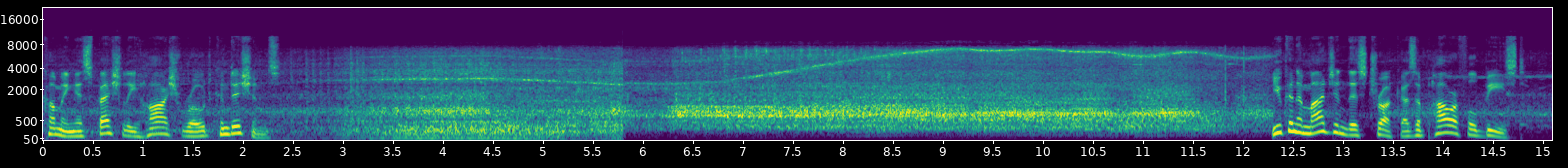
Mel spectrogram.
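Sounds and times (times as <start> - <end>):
diesel truck engine rumbling: 0.0 - 5.8
high whine rising in pitch: 2.7 - 12.7.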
